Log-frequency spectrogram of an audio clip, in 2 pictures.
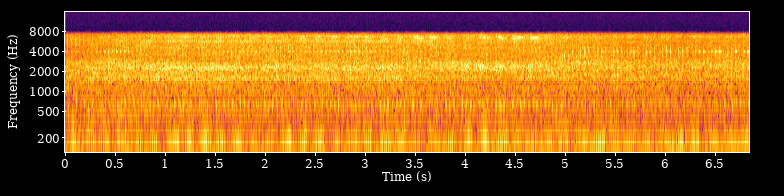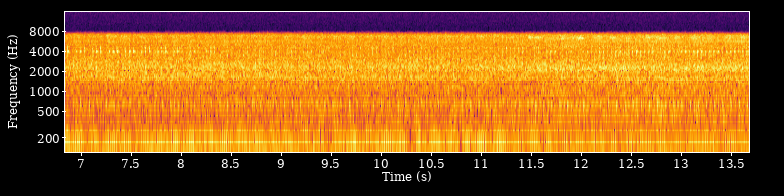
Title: MX5 Mk3 Rough Idle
